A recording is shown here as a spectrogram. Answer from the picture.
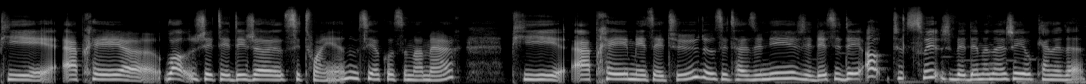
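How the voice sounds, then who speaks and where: With an English accent, a woman talks at a fairly slow pace and a very even loudness. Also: fairly high pitch for a woman, ordinary pitch variation. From US, Baltimore, Maryland. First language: English (speaking French). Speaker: puppeteer. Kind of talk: interview. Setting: her workshop. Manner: halting, many fillers.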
